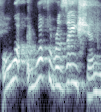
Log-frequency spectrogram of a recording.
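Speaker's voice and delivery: Boston accent. Shown as a demonstration. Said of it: "that's my Boston accent".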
